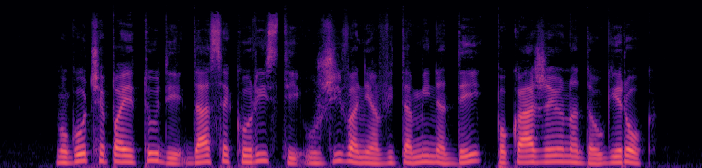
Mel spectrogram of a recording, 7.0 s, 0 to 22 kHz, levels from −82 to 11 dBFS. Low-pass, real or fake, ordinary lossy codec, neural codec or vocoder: 19.8 kHz; fake; MP3, 96 kbps; vocoder, 44.1 kHz, 128 mel bands, Pupu-Vocoder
